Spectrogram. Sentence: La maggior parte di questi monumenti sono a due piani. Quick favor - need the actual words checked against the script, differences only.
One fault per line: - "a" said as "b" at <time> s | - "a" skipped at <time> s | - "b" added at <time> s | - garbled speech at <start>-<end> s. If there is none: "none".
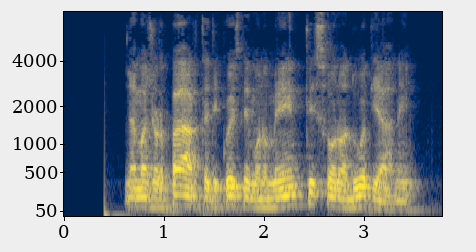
none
